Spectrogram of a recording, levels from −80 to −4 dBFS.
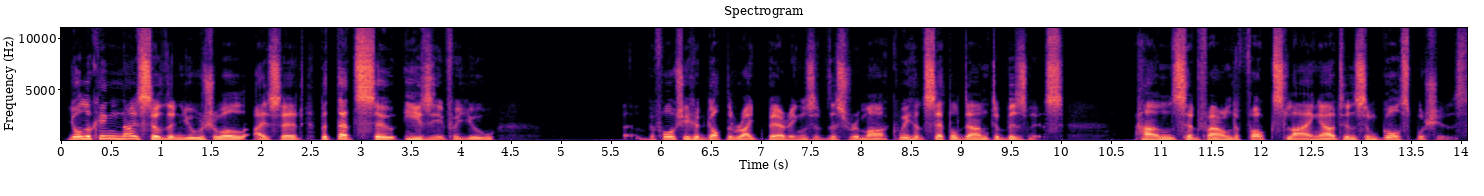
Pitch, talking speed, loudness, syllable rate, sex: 135 Hz, 170 wpm, -21 LUFS, 4.8 syllables/s, male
